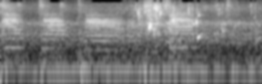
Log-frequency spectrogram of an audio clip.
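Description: Water trickles and drips softly as a new item is dipped into a kosher immersion pool, a close, continuous dribble over a low steady hum.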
